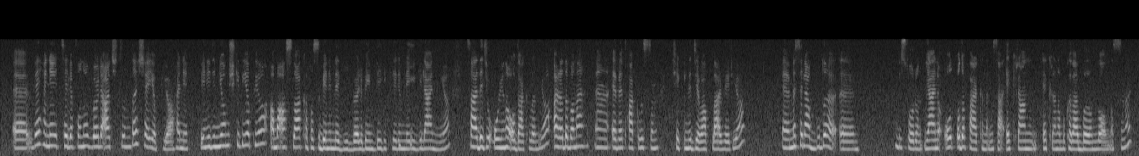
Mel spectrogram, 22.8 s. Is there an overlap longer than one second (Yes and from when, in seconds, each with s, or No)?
No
